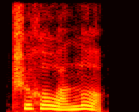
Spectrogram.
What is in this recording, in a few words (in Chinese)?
"吃喝玩乐", Chinese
